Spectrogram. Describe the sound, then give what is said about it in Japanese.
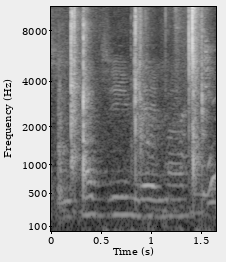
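Children at a storytime reading clap their hands: a few sharp, scattered claps at uneven intervals, quiet overall, over a steady voice. “パチパチしないの。 パチパチしないの。”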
